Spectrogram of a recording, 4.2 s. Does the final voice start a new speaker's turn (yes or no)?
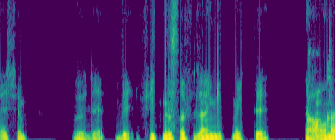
yes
